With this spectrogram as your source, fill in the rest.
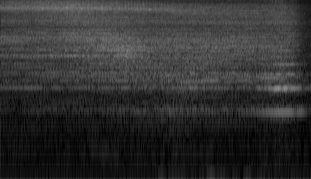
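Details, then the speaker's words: Chatter tool texturing a spinning top on a wood lathe: fine, buzzy, high-pitched rasp as the tool bounces and vibrates on the wood, normal intended chatter. "you get too thin you're good you'll get some waffle you start having some issues you'll start creating some chatter which is what you want"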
